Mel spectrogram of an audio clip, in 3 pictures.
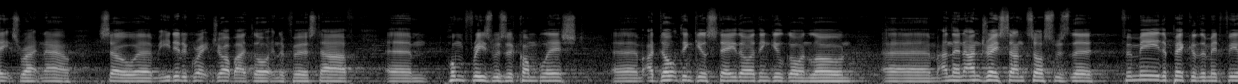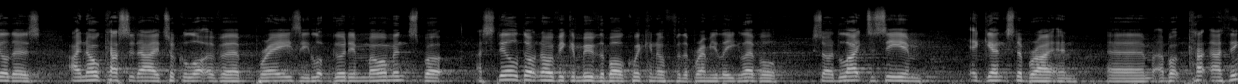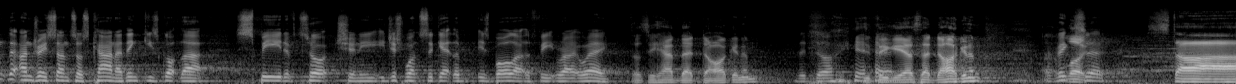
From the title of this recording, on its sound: LIVE from Philly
